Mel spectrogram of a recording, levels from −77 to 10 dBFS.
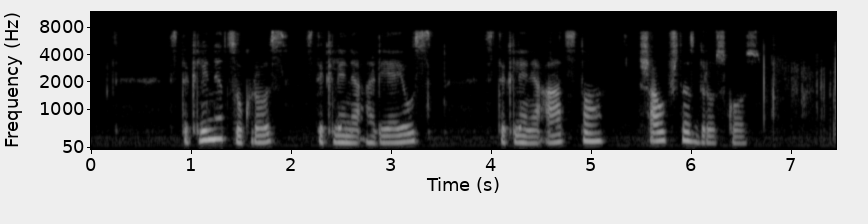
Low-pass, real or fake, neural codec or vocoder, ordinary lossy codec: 7.2 kHz; real; none; AAC, 48 kbps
